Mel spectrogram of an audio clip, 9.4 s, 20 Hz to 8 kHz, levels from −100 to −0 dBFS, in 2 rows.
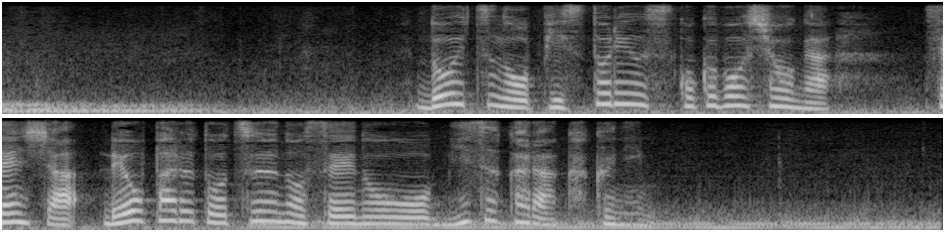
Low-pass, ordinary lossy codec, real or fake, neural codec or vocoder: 7.2 kHz; Opus, 64 kbps; real; none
